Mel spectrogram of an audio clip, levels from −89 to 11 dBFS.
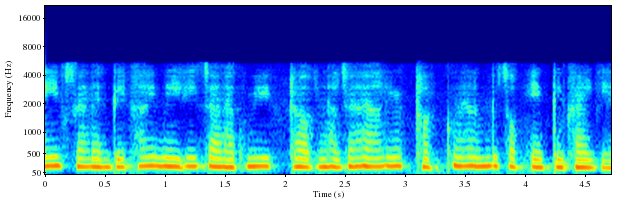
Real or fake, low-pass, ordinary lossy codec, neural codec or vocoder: fake; 5.4 kHz; AAC, 32 kbps; codec, 16 kHz, 0.5 kbps, FreqCodec, larger model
